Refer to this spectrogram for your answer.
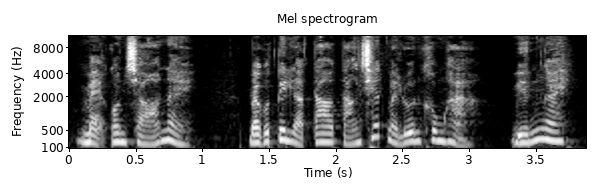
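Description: A woman's voice: medium pitch, animated, brisk, mellow, breathy edge. A woman voicing a cruel man who threatens and drives off his former lover. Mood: menacing. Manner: harsh, threatening.

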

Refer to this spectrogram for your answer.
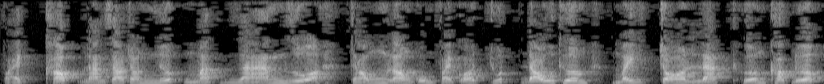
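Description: A man voicing a boastful, mischievous male monkey king with a shrill, bossy, teasing manner in an audiobook. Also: expressive, a little slow, hardly any pauses. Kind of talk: audiobook character voice.

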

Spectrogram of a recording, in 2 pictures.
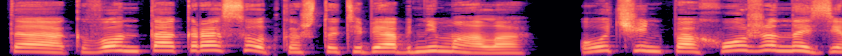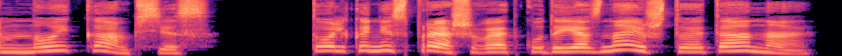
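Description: A woman voicing a stubborn, feisty young heroine who bickers and exclaims in quick, sharp lines, read from an audiobook. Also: a little high, lively intonation, no echo, studio quality, close to an everyday voice.

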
